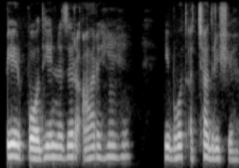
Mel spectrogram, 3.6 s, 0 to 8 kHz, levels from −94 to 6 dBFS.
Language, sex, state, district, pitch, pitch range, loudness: Hindi, female, Bihar, Sitamarhi, 200 Hz, 175-205 Hz, -18 LUFS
